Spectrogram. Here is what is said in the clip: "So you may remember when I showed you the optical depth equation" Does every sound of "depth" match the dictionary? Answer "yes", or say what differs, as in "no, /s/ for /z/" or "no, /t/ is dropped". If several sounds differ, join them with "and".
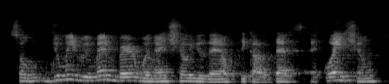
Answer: no, /p/ is dropped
